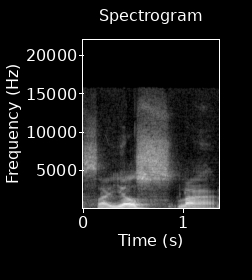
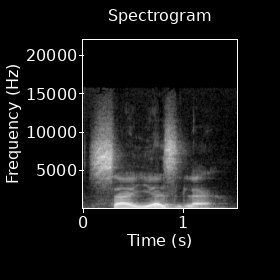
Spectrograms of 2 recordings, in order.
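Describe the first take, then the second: First: The middle consonant is a heavy, hissing emphatic s. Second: The middle consonant is a voiced z. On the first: The speaker calls it right. "Jadi seharusnya yaitu dengan sayasla" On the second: The speaker calls it wrong. "Kurang tepat ketika kita membaca sayasla ini dengan sayazla"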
